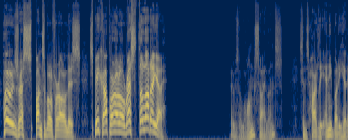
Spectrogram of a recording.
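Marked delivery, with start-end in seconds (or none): 0.1-3.3 loud, rising police bellow; threatening demand. A narrator's reading. Policeman threatening to arrest the whole crowd, loud demand. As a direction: demand a culprit, building to a high shout.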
